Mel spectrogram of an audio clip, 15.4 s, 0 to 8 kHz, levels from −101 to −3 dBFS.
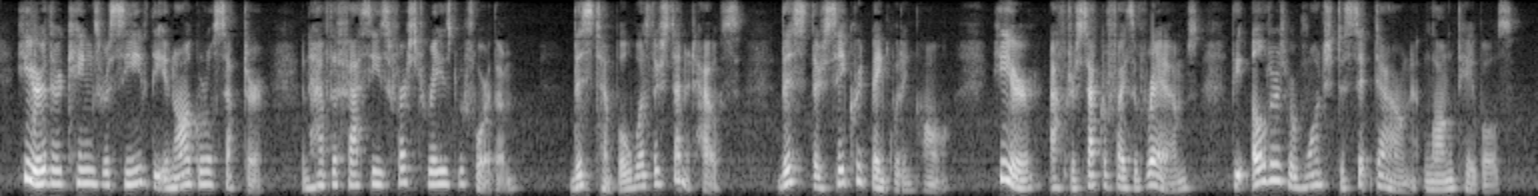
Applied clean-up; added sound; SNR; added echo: none; none; none; none.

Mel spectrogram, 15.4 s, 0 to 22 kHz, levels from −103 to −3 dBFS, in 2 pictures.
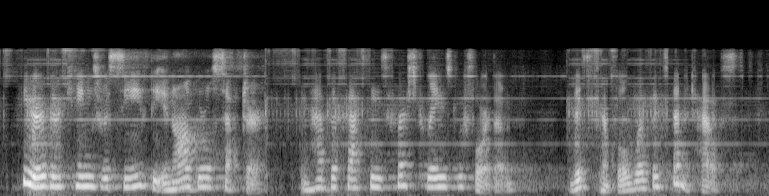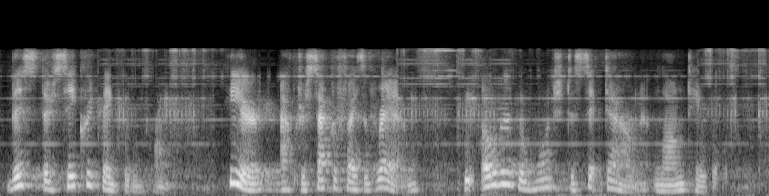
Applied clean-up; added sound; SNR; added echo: neural separator model SepFormer DNS4.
